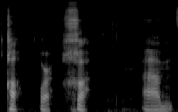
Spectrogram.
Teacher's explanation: the sound is made by contact or near contact of the back of the tongue against the uvula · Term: uvular sound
